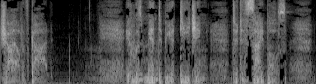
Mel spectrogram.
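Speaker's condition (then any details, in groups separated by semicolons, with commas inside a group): Vocal cord paralysis, unilateral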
